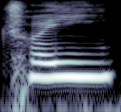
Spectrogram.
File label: "chuei1", Taiwanese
